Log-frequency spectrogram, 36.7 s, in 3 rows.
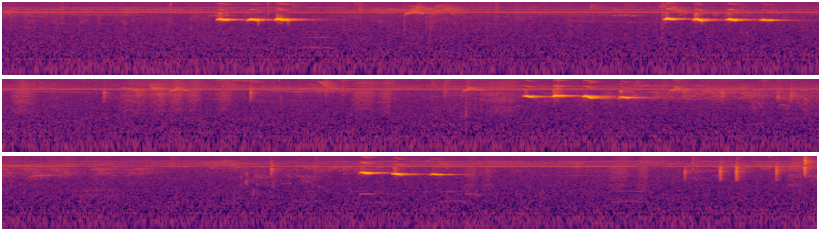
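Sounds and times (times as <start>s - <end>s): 
insects droning: 0.0s - 36.7s
bird whistling: 3.2s - 4.6s, 10.0s - 11.8s, 20.1s - 21.9s, 29.9s - 31.4s.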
